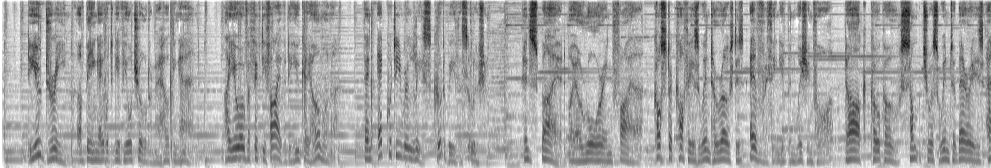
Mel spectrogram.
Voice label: Commercial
